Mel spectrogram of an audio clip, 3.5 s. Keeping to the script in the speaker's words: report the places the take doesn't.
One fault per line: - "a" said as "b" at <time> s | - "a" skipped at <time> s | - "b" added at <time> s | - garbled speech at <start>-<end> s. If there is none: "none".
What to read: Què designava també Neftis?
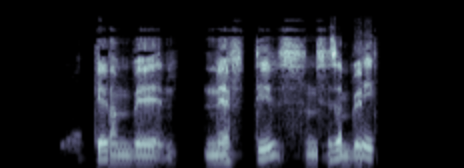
- "designava" skipped at 0.8 s
- garbled speech at 2.3-2.8 s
